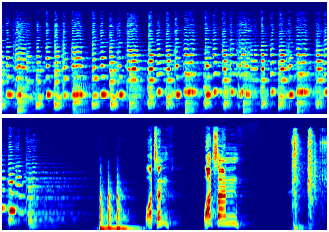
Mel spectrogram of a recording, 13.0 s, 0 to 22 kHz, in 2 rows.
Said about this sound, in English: Suffice it to say, this case began early on a crisp autumn morning, and although I ended up pleased to partake in this adventure, I blinked in some surprise and just a little resentment at the knocking on the door of my room at 7:15 that morning.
